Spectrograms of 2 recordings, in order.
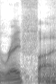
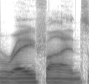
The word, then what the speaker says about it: Ralph Fiennes: We were saying Ralph. It's Rafe Fiennes. what? Why did Yeah. he pronounce it?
